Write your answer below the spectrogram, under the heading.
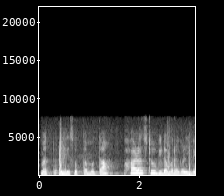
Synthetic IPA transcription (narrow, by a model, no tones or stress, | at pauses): mɐt̪ːuʔelːisut̪ːɐmut̪ːɐ | bʱaːɭɐʂʈuɡiɖɐmɐɾɐɡɐɭiʋe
